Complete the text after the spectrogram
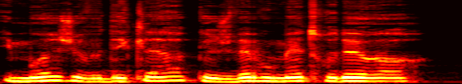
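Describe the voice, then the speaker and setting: A man's voice: mid-range voice, moderate pace, dark tone, slightly rough, pitched above the performer's own voice, close to an everyday voice. A man voicing Beausire, a flustered host who protests and grows angry with his unwelcome guests, in a storybook reading. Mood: indignant. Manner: protesting, rising to anger.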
